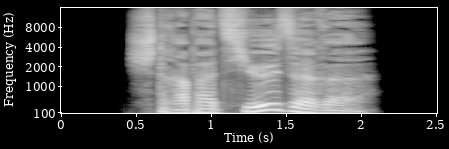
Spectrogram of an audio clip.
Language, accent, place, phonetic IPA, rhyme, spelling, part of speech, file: German, Germany, Berlin, [ʃtʁapaˈt͡si̯øːzəʁə], -øːzəʁə, strapaziösere, adjective, De-strapaziösere.ogg
- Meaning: inflection of strapaziös: 1. strong/mixed nominative/accusative feminine singular comparative degree 2. strong nominative/accusative plural comparative degree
